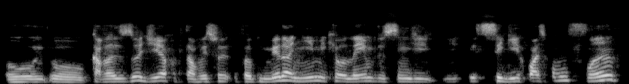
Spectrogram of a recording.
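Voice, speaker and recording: A man's voice: medium pitch, brisk, fairly bright tone, dry recording, lo-fi sound. A man from Bahia, a guest author talking casually in an interview, with many fillers and restarts. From Bahia, Brazil.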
